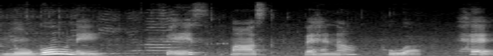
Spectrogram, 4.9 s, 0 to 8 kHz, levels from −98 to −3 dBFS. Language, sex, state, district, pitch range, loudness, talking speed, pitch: Hindi, female, Chandigarh, Chandigarh, 180-250 Hz, -19 LUFS, 85 wpm, 195 Hz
